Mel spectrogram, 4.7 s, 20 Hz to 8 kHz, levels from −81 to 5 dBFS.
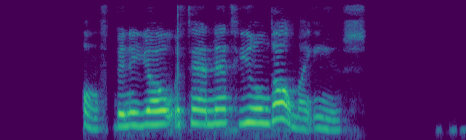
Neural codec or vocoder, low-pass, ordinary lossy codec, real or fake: codec, 16 kHz, 8 kbps, FreqCodec, smaller model; 7.2 kHz; AAC, 48 kbps; fake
